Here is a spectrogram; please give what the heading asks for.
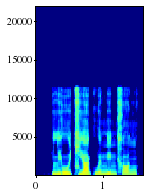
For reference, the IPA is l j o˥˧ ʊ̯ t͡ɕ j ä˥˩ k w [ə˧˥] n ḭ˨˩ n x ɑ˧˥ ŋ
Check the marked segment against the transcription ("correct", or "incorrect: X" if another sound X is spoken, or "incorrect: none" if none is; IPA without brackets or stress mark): correct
